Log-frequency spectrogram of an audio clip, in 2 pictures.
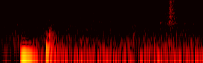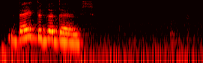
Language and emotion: Russian, neutral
